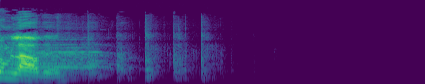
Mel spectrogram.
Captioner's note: attendees clapping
